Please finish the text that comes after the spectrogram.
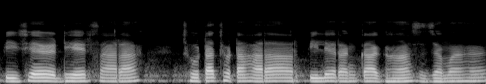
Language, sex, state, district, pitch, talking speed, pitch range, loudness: Hindi, male, Jharkhand, Garhwa, 150 Hz, 160 wpm, 145-155 Hz, -15 LUFS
